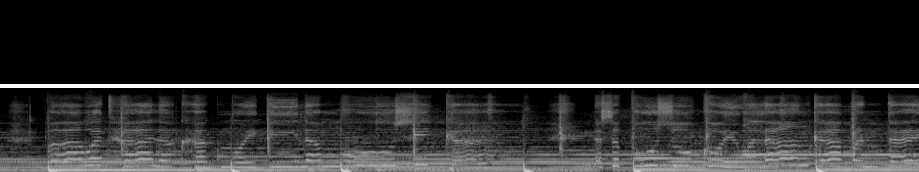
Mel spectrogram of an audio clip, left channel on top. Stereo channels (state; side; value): silent; left; digital silence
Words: Bawat halakhak mo'y tila musika. Nasa puso ko'y walang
